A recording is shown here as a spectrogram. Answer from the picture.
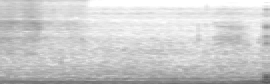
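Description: Steady low background hum with an even, unchanging pitch.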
